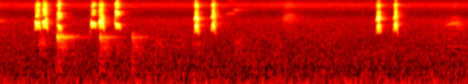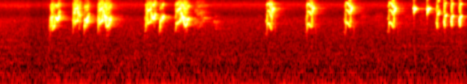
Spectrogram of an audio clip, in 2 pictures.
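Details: Morning lure song of a Long-tailed shrike to make silent shrikes reply: scattered scratchy notes, then a denser stretch of grating chatter and whistles that speeds into quick runs near the end, with steady high hiss.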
